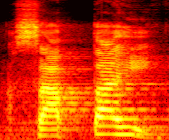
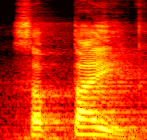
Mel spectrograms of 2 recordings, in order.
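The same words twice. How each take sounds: First: साप्ताहिक with a long open "saa" and a full "hik" ending; correct pronunciation. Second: साप्ताहिक clipped to a short "sap-taik"; wrong pronunciation. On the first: Teacher models the right saying of साप्ताहिक for students. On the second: Teacher models the wrong saying of साप्ताहिक for students. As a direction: rush साप्ताहिक with a short first vowel. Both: Shown as a demonstration. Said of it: "तो साप्ताहिक कहेंगे क्या?".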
